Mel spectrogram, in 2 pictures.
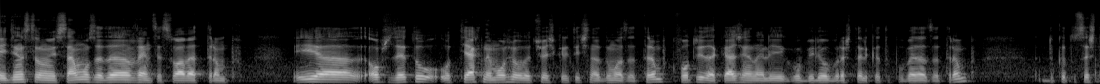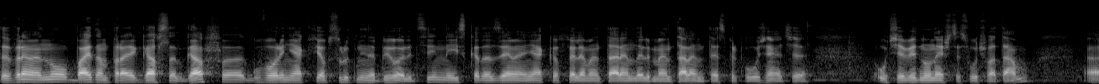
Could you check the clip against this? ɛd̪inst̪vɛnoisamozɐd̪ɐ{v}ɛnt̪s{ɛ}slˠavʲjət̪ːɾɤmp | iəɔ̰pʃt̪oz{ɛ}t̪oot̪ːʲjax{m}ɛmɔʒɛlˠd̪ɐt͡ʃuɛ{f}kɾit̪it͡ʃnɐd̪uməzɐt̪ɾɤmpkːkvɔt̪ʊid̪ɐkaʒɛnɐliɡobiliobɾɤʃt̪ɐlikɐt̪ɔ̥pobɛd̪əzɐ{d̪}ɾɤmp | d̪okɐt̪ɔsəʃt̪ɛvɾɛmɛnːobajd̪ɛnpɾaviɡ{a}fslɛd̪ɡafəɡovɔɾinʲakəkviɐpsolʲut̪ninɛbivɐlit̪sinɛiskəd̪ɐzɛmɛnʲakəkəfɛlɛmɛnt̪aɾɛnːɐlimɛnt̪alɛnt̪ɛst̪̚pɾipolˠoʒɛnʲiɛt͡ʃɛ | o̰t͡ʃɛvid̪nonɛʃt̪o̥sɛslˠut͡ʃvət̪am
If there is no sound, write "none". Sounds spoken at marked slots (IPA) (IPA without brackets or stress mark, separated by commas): v, ɛ, ɛ, n, ʃ, t̪, a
